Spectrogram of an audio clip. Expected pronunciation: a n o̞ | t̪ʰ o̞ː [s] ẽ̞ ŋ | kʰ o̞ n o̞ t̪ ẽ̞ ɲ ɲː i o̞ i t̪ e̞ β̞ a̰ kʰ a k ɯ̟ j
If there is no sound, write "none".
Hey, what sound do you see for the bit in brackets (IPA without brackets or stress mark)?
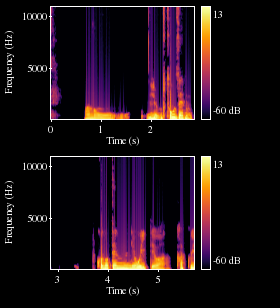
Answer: z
